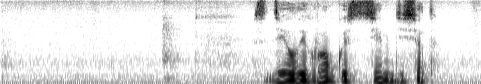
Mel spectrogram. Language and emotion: Russian, neutral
